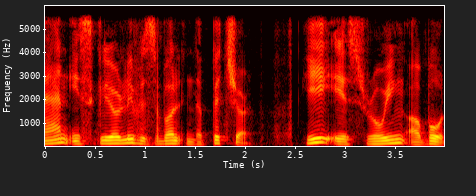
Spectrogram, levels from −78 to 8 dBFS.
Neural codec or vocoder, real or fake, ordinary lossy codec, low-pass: codec, 16 kHz, 2 kbps, X-Codec, WavLM features, trained on Multilingual LibriSpeech; fake; none; 5.4 kHz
